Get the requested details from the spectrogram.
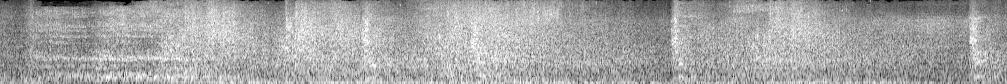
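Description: Magical blasts crackle and whoosh.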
